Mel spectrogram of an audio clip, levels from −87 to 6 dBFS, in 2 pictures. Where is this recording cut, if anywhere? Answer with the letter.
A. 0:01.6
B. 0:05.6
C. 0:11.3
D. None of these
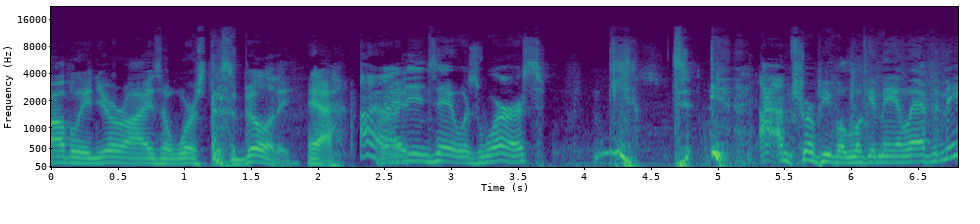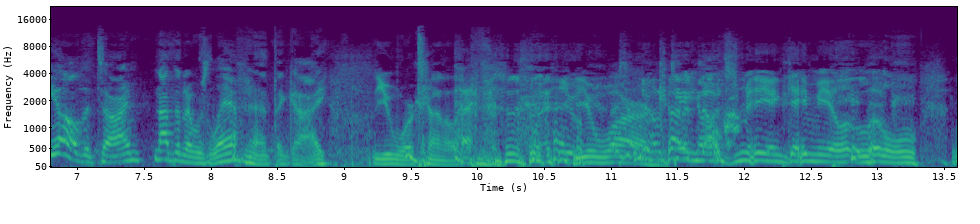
D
